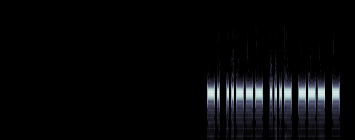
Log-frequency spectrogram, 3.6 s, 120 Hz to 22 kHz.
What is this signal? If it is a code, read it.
Morse code, heard as a keyed tone, about 50 wpm, 700 Hz. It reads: N2VOT
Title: USA Call Signs - 5 Characters - Repeated 3x - 50wpm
